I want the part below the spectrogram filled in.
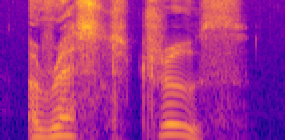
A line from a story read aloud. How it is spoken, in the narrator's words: I cried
